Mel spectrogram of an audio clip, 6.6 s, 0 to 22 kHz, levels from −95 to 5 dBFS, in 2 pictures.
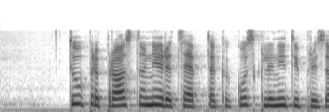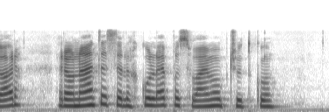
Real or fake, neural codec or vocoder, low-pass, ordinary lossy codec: fake; codec, 16 kHz, 16 kbps, FunCodec, trained on Chinese and English, 50 frames a second; 7.2 kHz; none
